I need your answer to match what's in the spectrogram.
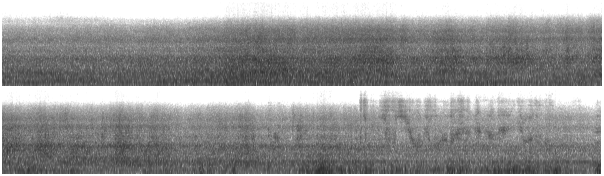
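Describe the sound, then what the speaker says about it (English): A roaring, steady wash of airliner jet engines in reverse thrust after touchdown at London Heathrow, loud and continuous with a slight swell midway, as the aircraft decelerates on the runway. "Bleed air coming out, well, reverse air or bypass air being blown out the side of those engines, man."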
